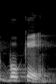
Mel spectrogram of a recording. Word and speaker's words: bouquet: पे गौर फरमाइए, बुके, इसको पढ़ते हैं बुके, इसकी स्पेलिंग ध्यान रखिए, BOUQUET, BOUQUET। ये बहुत सारे एग्जाम्स में इसकी स्पेलिंग पूछी गई है, SSC के बहुत सारे एग्जाम्स कई कई बार इसका स्पेलिंग पूछा गया है। इसको हम पढ़ते हैं बुके, बट ये लिखा है BOUQUET।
